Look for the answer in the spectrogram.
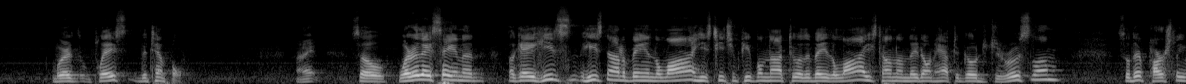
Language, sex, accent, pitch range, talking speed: English, male, American, 140-175 Hz, 200 wpm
